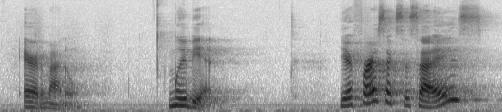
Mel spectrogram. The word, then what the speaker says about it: hermano: Remember, the H is silent in Spanish. So you don't say hermano, it's hermano.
